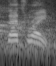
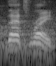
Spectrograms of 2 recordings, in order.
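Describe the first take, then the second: No difference in how they are said.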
